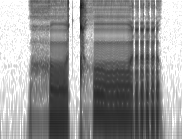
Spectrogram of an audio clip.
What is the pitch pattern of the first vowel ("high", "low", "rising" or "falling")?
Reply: low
